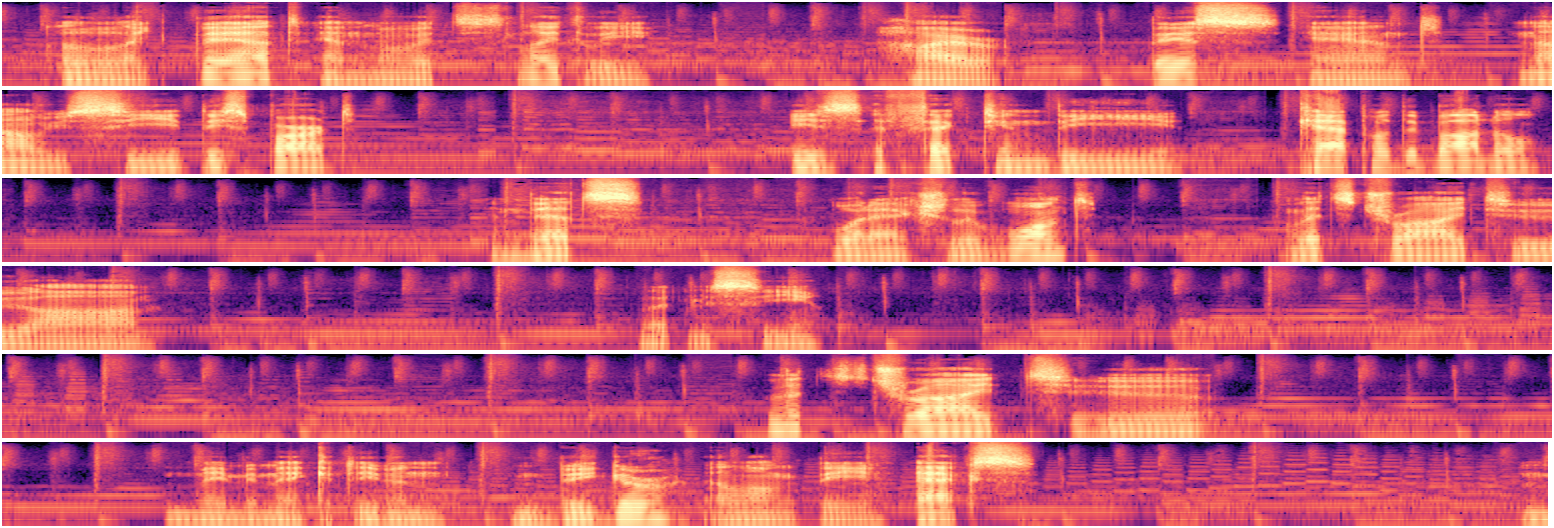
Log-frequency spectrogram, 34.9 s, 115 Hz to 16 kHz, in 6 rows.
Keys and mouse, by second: 2.3-6.2 shift+drag, 9.6-10.3 shift+drag, 13.3 KP_0, 17.1 shift+middle click, 20.0 shift+middle click, 21.0-21.5 shift+middle drag, 22.7 middle click, 24.4-25.6 shift+middle drag, 28.2 shift+middle click, 28.6 shift+click, 29.1-33.5 shift+drag, 33.8 shift+click, 34.7-34.8 shift+drag.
